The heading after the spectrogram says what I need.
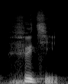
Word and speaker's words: Fuji: pronunciation of ancient Greek so this is also the same sound found uh in Japanese represented in Japanese transcriptions by an F normally like Mount Fuji is Fuji Fuji The Voice version of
